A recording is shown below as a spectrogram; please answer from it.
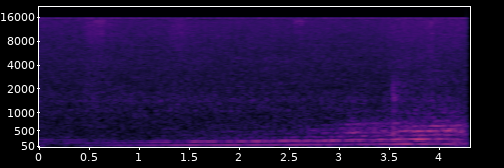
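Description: A low, steady engine-like drone that grows louder from about a second in, with higher overtones joining near the end.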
